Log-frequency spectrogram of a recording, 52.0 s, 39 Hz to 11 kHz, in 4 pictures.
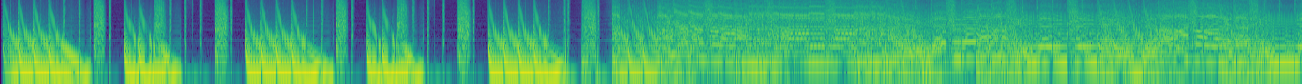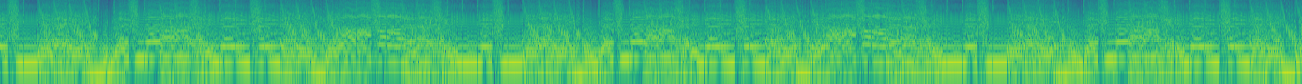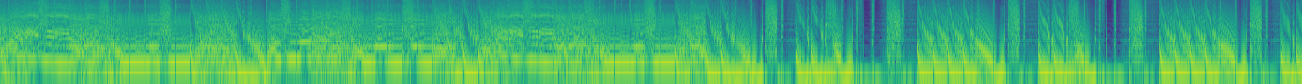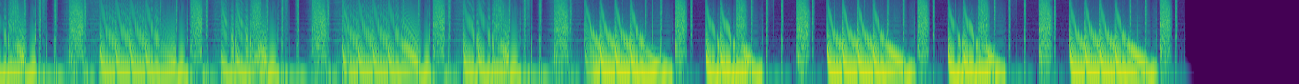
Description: sample six: po12 drum machine input then turning up the distortion and adding oscillator/sequencer.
